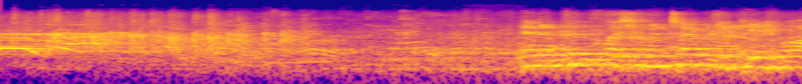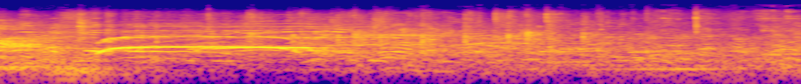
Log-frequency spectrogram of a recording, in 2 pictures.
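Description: A woman announces through a loudspeaker in a large echoing hall.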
